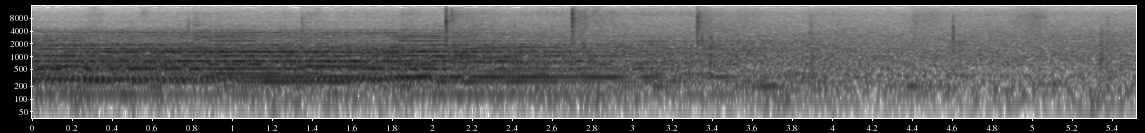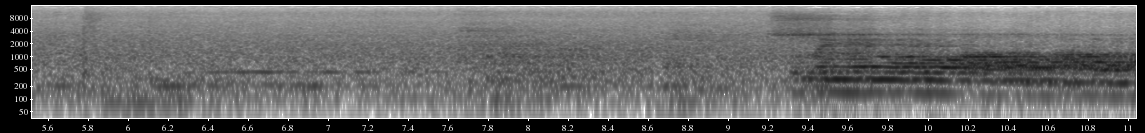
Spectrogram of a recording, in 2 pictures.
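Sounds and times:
choir singing a hymn: 0.0 - 4.4.

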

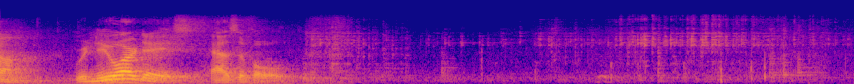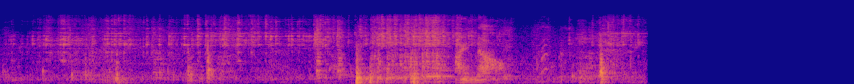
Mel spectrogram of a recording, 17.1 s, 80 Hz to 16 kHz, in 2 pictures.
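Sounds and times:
metal finials clinking: 3.0 - 15.0.

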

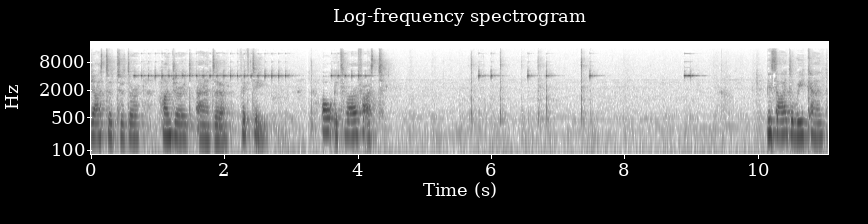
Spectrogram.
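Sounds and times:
short high beeps: 0.6 - 4.2.

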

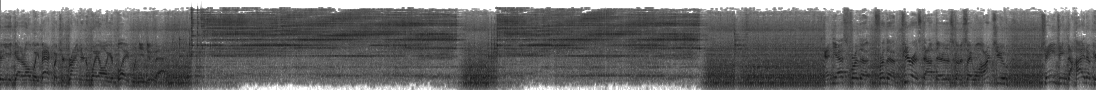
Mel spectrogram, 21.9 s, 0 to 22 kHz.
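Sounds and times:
blade grinding on bench grinder: 2.9 - 16.5.

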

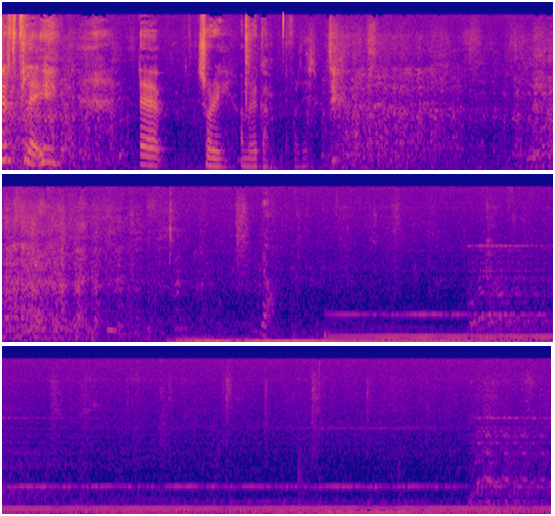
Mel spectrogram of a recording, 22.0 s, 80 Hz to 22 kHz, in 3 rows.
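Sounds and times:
electronic keyboard chord: 9.5 - 22.0
thin high tone: 9.5 - 22.0.

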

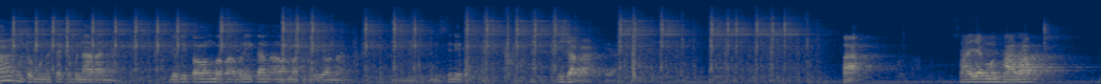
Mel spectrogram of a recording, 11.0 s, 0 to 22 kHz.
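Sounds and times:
typewriter keys clacking: 0.0 - 8.2.

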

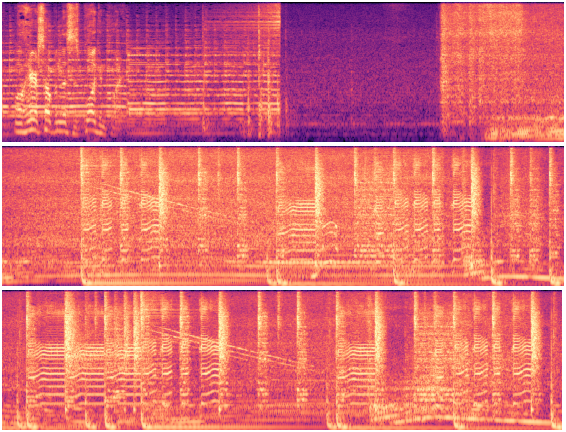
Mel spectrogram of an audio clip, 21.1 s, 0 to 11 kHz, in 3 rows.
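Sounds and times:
background music: 0.0 - 3.5, 7.8 - 21.0
car engine starting and revving: 5.4 - 21.0
loud music with heavy beat: 8.0 - 21.0.

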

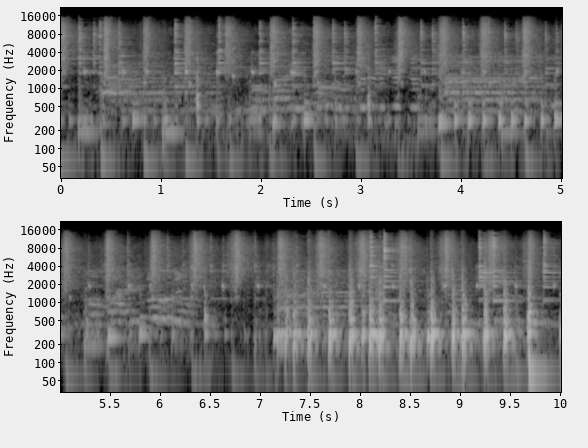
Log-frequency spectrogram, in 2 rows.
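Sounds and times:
conga drums playing: 0.0 - 10.0
cowbell pattern: 0.0 - 10.0.

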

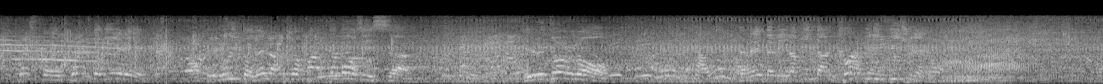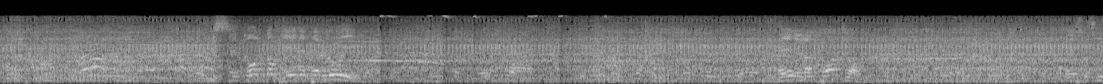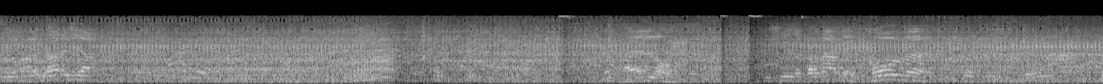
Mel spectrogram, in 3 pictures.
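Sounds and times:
dense background noise: 0.0 - 33.0
motorcycle engine idling: 0.0 - 33.0
man talking: 0.2 - 4.2, 4.8 - 9.5, 11.8 - 14.8, 29.7 - 32.8.

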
